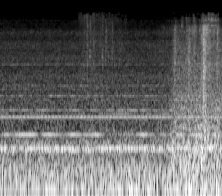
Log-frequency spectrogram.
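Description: A jet engine hums and whines steadily, heard from inside the cabin.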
